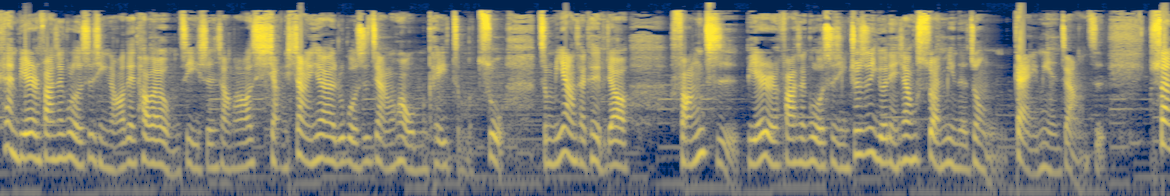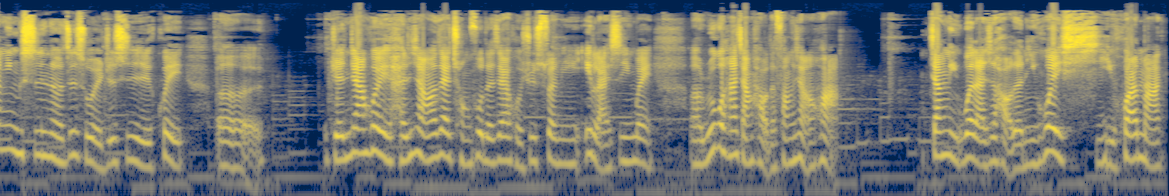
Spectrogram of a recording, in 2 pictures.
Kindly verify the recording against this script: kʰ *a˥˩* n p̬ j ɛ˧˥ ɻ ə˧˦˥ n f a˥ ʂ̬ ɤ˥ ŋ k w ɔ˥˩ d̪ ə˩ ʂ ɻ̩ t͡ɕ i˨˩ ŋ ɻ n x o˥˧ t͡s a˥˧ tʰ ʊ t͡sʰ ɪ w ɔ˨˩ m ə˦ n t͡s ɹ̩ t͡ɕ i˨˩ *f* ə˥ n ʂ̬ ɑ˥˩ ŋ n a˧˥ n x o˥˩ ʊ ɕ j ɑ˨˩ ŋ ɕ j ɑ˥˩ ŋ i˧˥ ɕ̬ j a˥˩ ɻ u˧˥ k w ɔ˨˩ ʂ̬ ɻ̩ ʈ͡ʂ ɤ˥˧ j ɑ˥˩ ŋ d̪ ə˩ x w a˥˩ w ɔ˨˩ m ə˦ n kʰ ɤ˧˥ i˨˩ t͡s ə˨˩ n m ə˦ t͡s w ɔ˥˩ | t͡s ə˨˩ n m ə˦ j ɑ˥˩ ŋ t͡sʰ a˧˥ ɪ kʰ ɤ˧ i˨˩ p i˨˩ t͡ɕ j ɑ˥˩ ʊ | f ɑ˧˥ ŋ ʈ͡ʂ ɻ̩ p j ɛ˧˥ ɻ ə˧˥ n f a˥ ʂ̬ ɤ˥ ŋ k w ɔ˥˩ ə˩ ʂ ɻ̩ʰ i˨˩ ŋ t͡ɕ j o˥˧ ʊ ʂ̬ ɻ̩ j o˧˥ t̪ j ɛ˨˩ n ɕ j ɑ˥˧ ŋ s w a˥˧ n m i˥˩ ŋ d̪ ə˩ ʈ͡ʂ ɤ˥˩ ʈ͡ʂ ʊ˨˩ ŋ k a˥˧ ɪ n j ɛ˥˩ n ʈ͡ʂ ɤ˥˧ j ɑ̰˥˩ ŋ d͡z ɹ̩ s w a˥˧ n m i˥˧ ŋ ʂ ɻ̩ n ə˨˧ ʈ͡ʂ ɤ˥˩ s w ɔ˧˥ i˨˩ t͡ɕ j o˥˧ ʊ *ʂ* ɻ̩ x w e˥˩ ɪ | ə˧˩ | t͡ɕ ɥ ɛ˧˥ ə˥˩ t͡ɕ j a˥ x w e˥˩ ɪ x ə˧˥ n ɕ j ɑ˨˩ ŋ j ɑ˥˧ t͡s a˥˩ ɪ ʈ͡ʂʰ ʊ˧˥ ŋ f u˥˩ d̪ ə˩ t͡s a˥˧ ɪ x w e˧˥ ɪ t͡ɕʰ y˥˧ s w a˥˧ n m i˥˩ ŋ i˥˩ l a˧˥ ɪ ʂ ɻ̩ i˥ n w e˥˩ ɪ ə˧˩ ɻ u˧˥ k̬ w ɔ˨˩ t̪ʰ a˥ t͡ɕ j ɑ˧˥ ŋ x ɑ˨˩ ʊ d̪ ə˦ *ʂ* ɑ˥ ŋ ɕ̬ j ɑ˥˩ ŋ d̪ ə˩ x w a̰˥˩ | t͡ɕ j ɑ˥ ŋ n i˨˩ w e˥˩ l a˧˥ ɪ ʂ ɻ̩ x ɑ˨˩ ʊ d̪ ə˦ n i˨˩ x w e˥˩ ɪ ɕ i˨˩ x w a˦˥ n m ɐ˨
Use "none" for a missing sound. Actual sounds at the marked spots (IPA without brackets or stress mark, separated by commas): a˥˩, ʂ, ʂ, f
